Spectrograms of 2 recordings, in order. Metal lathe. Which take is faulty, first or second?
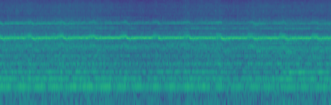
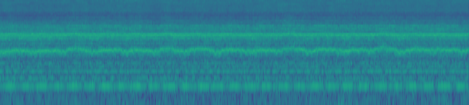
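second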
